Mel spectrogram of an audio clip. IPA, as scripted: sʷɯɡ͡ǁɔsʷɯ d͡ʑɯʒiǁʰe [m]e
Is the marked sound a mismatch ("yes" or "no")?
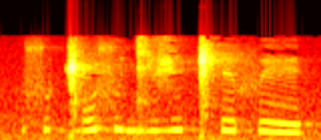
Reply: yes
